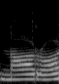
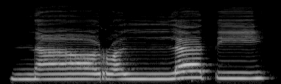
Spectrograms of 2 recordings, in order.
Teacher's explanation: را جو ہے وہ آگے لام کے ساتھ مرج ہو رہی ہے تو پھر نارا نہیں ہوگا بلکہ نار اللاتی، تی پہ 2 کاؤنٹس کیونکہ آگے یا مد آ گئی ہے.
